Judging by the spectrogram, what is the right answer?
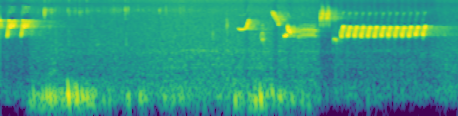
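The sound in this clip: A male songbird sings a few short, high chirps followed by a rapid, buzzy trill near the end, with faint low rustling beneath the quieter opening.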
